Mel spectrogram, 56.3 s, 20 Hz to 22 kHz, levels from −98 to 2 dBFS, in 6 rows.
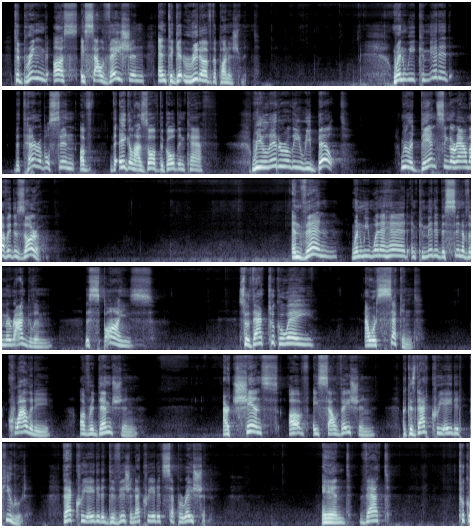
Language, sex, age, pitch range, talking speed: English, male, 20-39, 170-240 Hz, 80 wpm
